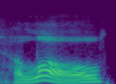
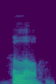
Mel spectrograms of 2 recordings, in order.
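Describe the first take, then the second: First: The word is said with a changed, expressive tone. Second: The word is said in a flat, neutral tone. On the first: It carries a different meaning. "Now I'm changing my voice and tone of voice" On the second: It conveys no particular feeling. "I say the word hello, normally"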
